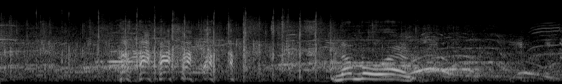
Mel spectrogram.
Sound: laughs

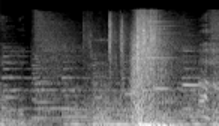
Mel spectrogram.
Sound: thud

